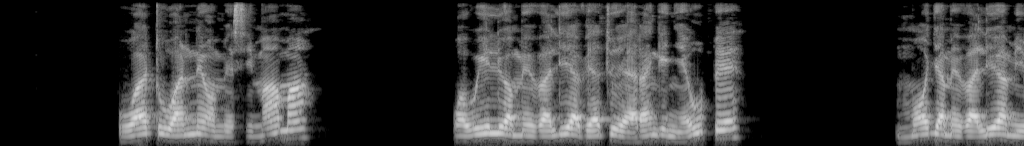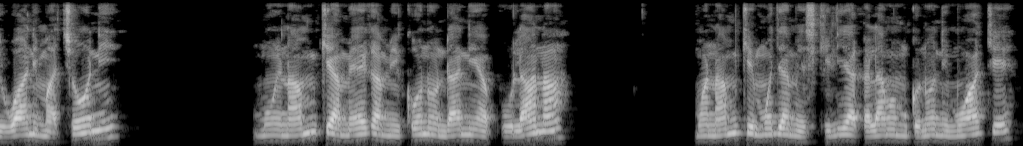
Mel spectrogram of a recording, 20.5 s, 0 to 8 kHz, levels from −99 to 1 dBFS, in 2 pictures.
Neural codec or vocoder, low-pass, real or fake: none; 7.2 kHz; real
